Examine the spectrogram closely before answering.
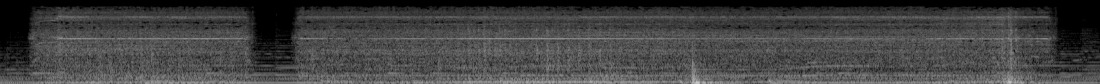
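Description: Electric power tool running steadily with a high motor whine, cutting out for about half a second a couple of seconds in, then running on until just before the end, with two sharp clicks late on.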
